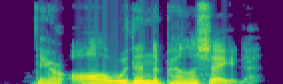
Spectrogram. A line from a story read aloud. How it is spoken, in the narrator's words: he whispered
